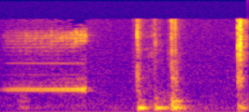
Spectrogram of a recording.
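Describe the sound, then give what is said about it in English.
A telephone call being dialed: a steady dial tone sounds for under a second, then stops, followed by a few short, thudding key presses. “Well, let's give the Weigel call one shot.”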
